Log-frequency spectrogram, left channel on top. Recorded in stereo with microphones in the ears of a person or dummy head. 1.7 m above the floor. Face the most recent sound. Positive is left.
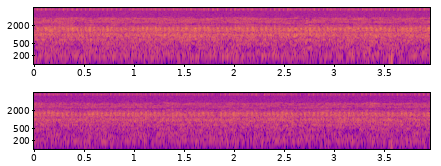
No sound to turn to.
